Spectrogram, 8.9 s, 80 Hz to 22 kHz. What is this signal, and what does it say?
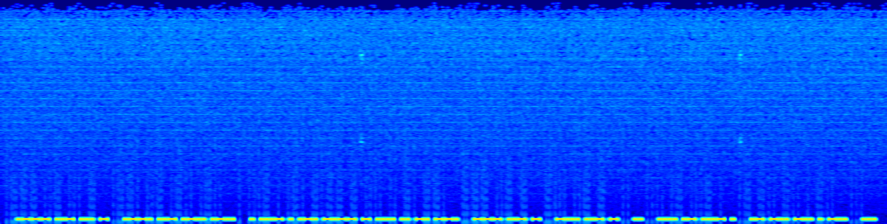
Morse code, heard as a keyed tone, about 48 wpm, 600 Hz. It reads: JUST PULL EVERYTHING OUT BUT I HAVE ADDED S
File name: archived / CRSnet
